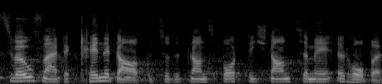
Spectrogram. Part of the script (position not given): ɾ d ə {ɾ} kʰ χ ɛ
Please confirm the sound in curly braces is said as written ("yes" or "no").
no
